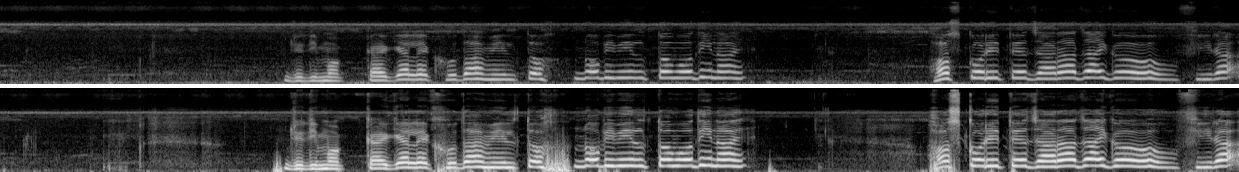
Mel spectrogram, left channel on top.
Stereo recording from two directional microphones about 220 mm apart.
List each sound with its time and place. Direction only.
2.9 s speech: 45° right (ahead or behind)
9.3 s speech: 50° right (ahead or behind)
